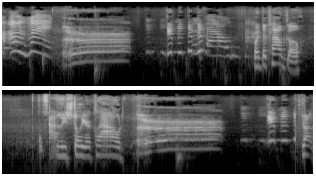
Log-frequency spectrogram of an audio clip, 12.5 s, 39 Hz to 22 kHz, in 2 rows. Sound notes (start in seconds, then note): 2.2 growling; 9.0 growling audio replays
